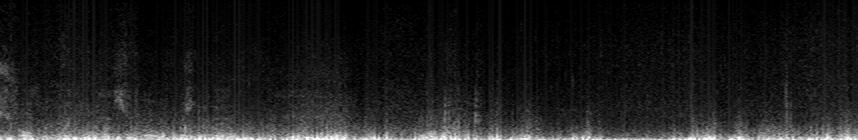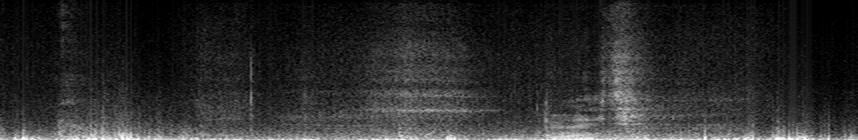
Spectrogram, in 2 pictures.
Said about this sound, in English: Strong winds, folks, isn't it?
